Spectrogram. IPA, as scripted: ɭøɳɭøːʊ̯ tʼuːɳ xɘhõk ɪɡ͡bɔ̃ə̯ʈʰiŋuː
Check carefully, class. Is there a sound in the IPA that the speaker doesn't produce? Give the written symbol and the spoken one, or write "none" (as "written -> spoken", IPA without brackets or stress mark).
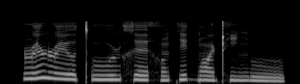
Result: none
